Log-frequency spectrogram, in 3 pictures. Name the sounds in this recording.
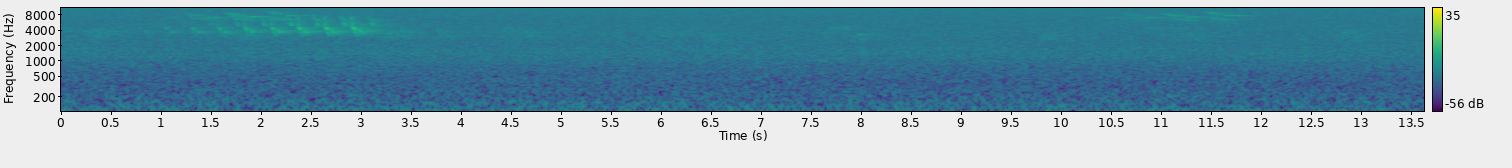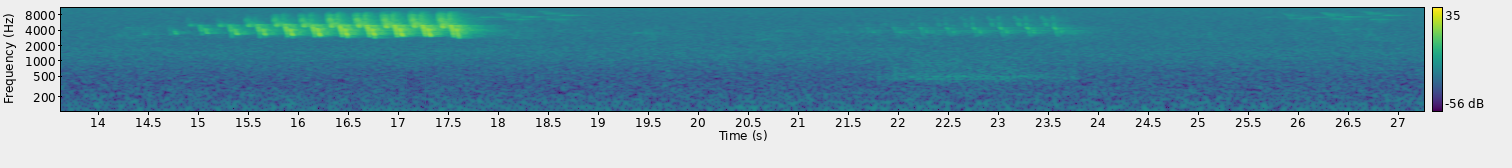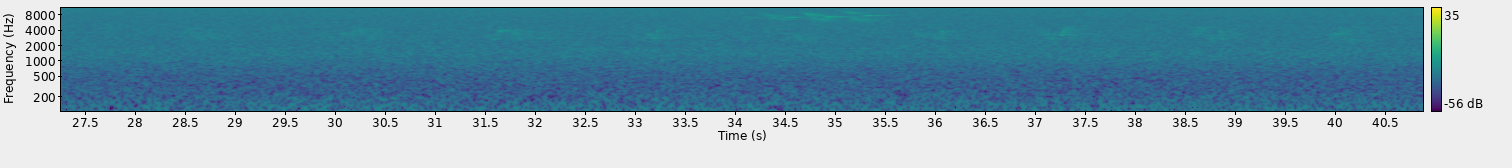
Red-eyed Vireo, Ovenbird, Blackburnian Warbler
